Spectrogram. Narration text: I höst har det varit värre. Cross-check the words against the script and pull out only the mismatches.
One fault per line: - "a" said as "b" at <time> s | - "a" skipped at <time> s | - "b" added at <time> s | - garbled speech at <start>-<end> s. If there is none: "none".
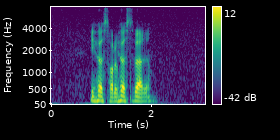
- "varit" said as "höst" at 1.3 s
